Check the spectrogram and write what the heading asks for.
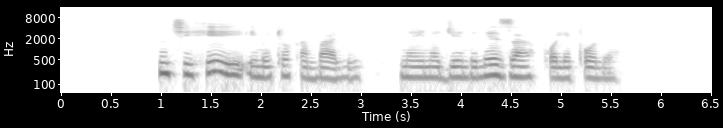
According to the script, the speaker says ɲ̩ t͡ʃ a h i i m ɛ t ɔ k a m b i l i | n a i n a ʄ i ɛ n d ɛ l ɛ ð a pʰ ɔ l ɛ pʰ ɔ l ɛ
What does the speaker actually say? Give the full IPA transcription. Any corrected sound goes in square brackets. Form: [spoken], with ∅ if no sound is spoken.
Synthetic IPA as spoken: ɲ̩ t͡ʃ [i] h i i m ɛ t ɔ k a m b [a] l i | n a i n a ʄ i ɛ n d ɛ l ɛ [z] a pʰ ɔ l ɛ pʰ ɔ l ɛ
